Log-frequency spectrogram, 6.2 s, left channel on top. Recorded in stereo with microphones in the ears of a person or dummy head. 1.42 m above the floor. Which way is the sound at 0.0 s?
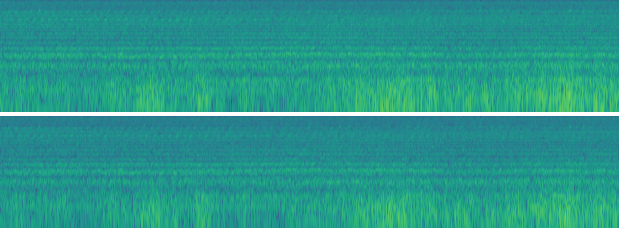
5° left (ahead or behind).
